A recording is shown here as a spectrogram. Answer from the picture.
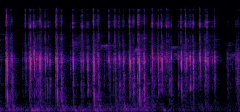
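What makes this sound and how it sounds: Fingertips of both hands type quickly on a retro-style cream plastic mechanical keyboard with black and purple keycaps. A rapid run of sharp, bright, dry key clicks comes with almost no low end, and each click dies away instantly. A brief pause near the end is followed by a few softer taps.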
